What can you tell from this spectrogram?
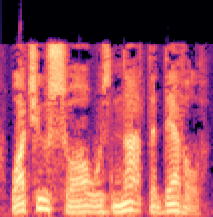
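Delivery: ordinary delivery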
